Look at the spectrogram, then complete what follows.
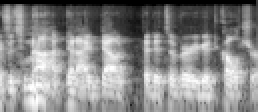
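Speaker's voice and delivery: normal talking voice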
